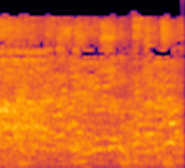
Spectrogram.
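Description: Several voices chattering over one another in a busy restaurant dining room.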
